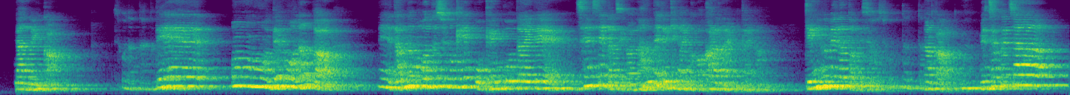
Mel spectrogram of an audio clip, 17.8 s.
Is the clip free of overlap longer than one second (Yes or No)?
Yes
